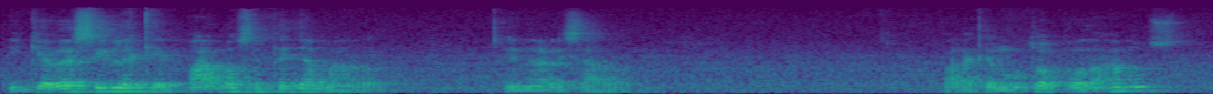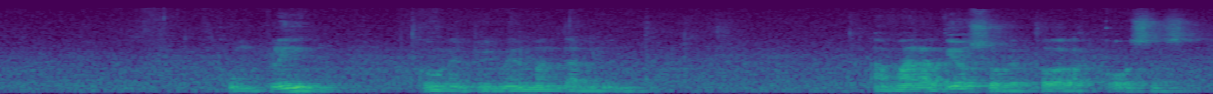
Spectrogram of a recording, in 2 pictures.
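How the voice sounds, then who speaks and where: Animated Spanish-speaking pastor teaching. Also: male voice, roomy sound, a little hiss or hum. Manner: pauses, "eh" fillers, phrases rising then dropping low and soft. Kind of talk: Bible study sermon.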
